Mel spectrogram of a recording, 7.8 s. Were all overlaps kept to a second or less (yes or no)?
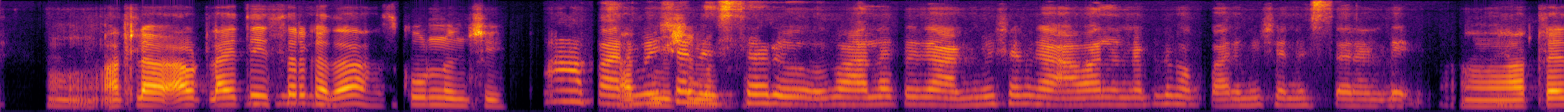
yes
